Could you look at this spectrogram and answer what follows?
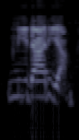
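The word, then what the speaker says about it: Cnidaria: आप क्या कहेंगे, फाइलम नियाड्रिया। ठीक है, फाइलम निडारिया। सो आपको यहाँ पर सी साइलेंट हो जाएगा, जैसे मैंने आपको बोला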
